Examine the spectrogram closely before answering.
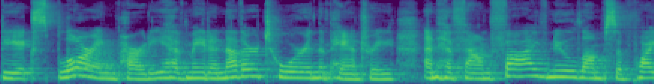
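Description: A natural reading voice is what this recording offers.

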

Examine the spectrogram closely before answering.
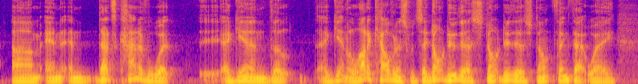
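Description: The voice is dark, mellow and somewhat breathy. It moves at a fairly quick pace with lively intonation. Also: man, fairly low pitch for a man. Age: 40s. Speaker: theology professor and evangelism director. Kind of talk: interview.

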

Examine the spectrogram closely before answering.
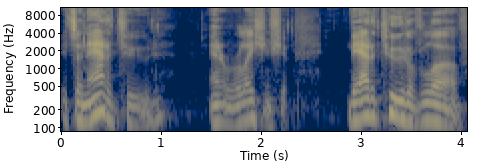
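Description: A man in a Southern US accent at medium pitch and moderate pace, ordinary pitch variation, on a very clean recording with a silent background. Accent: Southern US (Georgia). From US South (Georgia, Atlanta area). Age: 70s. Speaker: church member giving testimony. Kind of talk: testimony. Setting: church stage with congregation. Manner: halting, with frequent uh.

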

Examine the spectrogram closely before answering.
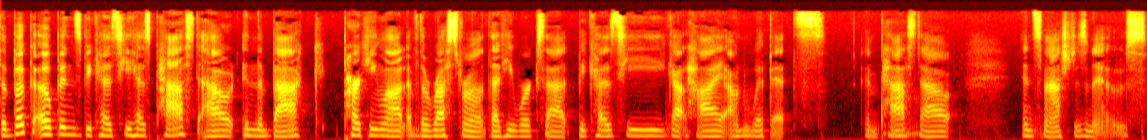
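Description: A woman with an American accent speaks at a moderate pace in a very deep, low pitch, her intonation fairly even against a quiet background. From US Midwest. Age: middle-aged. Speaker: podcast host. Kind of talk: casual chat, author interview.

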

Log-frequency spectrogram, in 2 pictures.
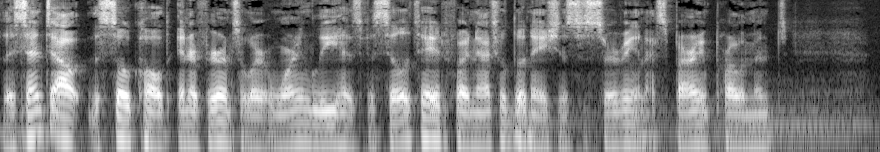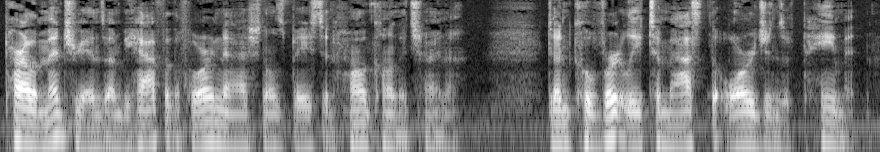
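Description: A man talks very fast in a fairly low, somewhat breathy voice with a dark, mellow tone. His pitch variation is ordinary, and the recording is very clean with a silent background. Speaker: news podcast host. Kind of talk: news reading, scripted-sounding headlines with occasional ad-libbed asides. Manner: informal, self-correcting, laughs at own slips.

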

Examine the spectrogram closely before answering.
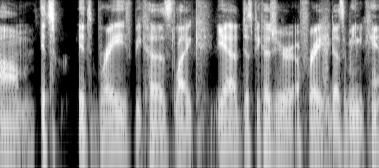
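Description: With an American accent, a man in an ordinary speaking voice talks at a moderate pace, fairly low in pitch and with fairly even intonation, in a very clean recording with a silent background. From US. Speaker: church podcast co-host. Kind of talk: casual chat.

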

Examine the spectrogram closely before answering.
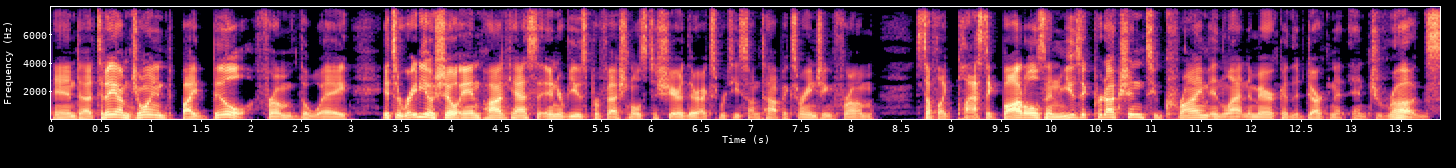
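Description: The recording is very clean with a silent background. On it, a man at a moderate pace makes very wide pitch swings. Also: medium pitch for a man. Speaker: podcast host. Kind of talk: casual interview.

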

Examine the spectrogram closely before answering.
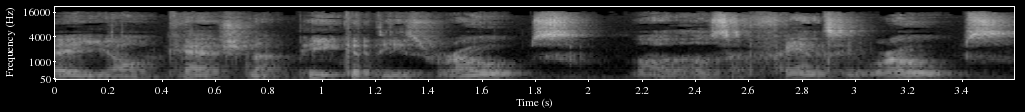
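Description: A man is doing a put-on character voice. His pitch sits in the medium range. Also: moderate pace. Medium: actual play. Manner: friendly and folksy.

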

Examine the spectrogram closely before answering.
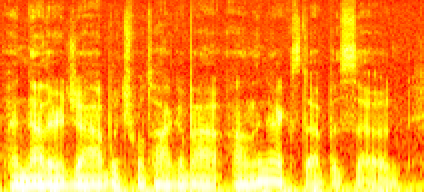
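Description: A man with a Chicago accent speaks at a fairly quick pace and a fairly low pitch. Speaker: podcast co-host. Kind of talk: casual chat. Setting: video call. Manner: animated.

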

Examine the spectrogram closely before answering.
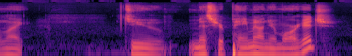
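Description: In a very clean recording with a silent background, a man with a fairly low pitch talks at a moderate pace, the sound dry and close with no echo. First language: not English. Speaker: photographer and filmmaker. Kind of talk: interview.

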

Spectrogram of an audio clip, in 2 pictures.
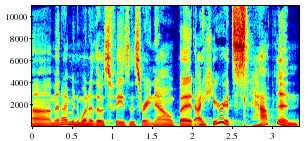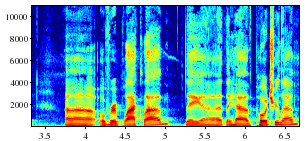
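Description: A woman with an American accent and a very deep, low pitch, ordinary pitch variation, very even loudness and a moderate pace. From California. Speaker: poet and yarn business owner. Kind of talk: casual interview.

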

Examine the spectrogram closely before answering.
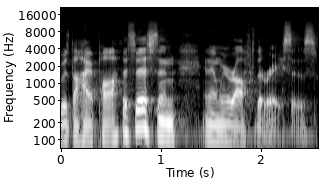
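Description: A man with a Canadian accent at a very fast pace, in a very clean recording with a silent background. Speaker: whisky distillery founder. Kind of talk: casual chat.

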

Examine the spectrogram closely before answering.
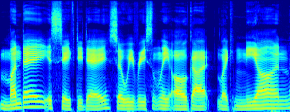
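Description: A man's bright, sharp tone in a dry, close sound with no echo. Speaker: podcast host. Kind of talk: casual chat. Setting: remote recording. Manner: talkative, laughs often.

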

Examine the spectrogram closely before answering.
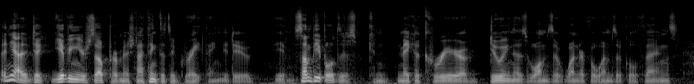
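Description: Very fast speech with hardly any pauses, ordinary pitch variation, big swings in loudness and vocal fry. The recording is very clean with a silent background. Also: man, very deep, low pitch for a man. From Asheville area, North Carolina. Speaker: woodworking instructor. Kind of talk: casual interview.

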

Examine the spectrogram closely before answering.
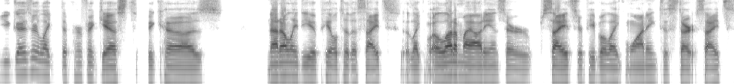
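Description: Against a quiet background, a man talks at a moderate pace in an ordinary speaking voice with a fairly low pitch. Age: 40s. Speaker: podcast host and research site owner. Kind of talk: sponsor reads; casual interview chat.

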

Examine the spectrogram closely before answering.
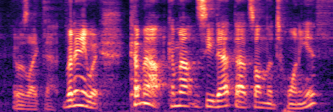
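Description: A man speaks at a moderate pace while noticeable background noise runs throughout. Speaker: podcast co-host.

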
